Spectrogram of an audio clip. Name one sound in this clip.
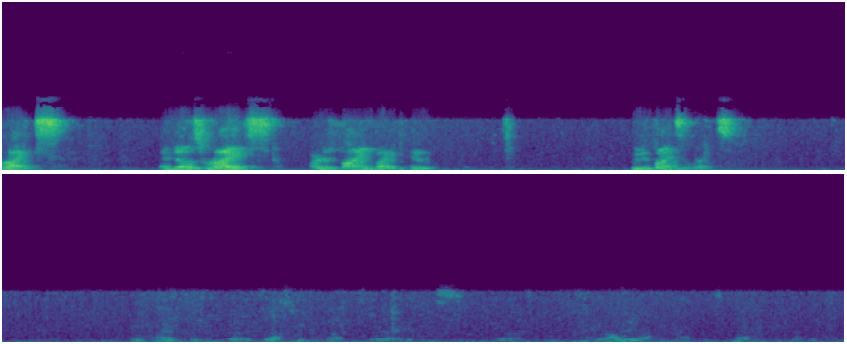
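A man talks, addressing a room in a calm, lecturing voice.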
